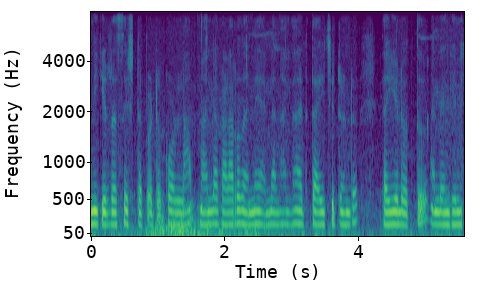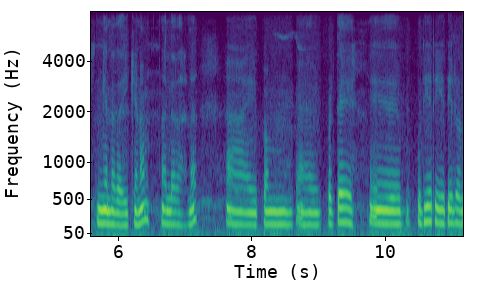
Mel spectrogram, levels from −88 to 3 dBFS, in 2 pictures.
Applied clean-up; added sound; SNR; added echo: none; none; none; none.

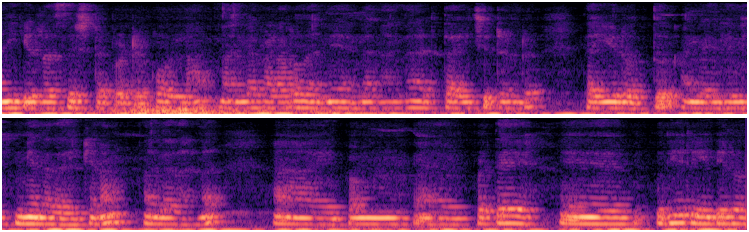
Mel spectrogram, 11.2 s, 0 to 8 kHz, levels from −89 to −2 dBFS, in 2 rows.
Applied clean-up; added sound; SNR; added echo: none; none; none; reverberation time 0.3 s.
